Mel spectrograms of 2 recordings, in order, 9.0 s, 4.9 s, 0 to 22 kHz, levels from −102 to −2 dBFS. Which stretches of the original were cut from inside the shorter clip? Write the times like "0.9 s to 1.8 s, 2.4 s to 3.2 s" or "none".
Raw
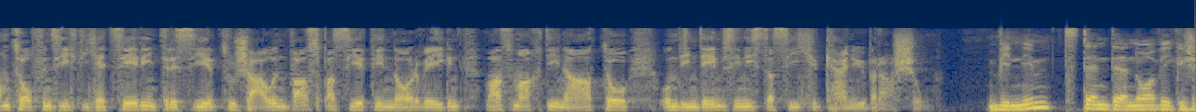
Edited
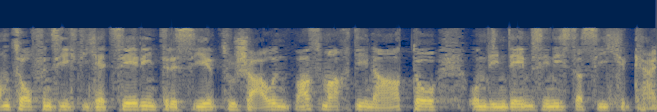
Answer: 2.2 s to 3.6 s

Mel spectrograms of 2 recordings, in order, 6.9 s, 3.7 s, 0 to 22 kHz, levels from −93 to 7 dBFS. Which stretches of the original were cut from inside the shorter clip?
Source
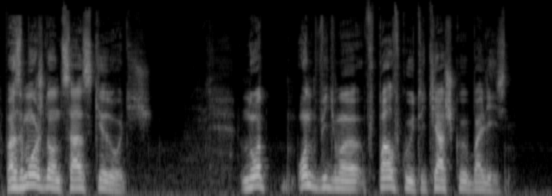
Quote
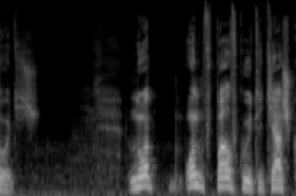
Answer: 4.0 s to 4.6 s

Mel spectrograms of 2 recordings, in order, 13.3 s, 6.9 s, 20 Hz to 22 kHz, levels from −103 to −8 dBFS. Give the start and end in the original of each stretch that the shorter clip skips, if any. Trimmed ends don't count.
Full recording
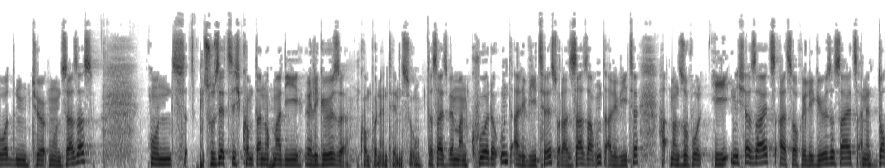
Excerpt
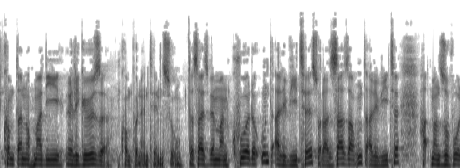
none

